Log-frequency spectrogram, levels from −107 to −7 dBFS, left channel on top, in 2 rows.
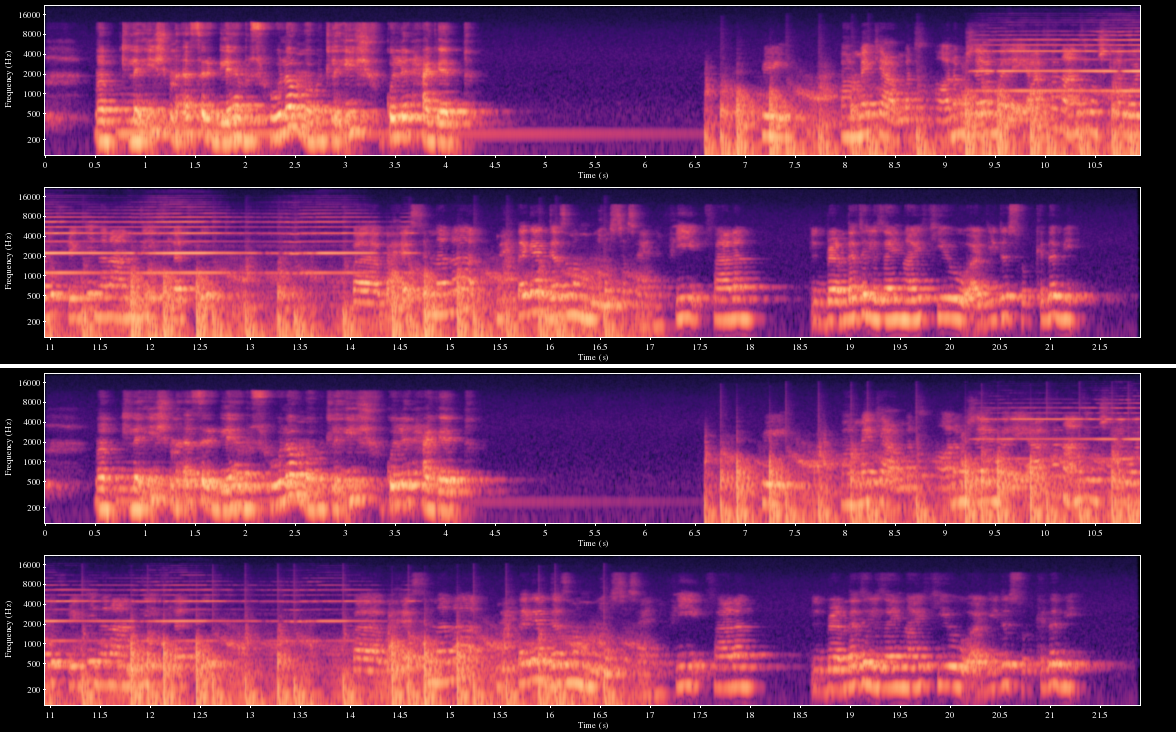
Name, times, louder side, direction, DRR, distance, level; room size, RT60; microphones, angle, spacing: voice 1, 0.1-4.1, left 2 dB, 90° left, 3 dB, 1.4 m, -22 dB
Piano, 0.7-6.3, left 8 dB, 20° left, 2.3 m, -42 dB
sound 1, 6.6-17.0, left 1 dB, 35° right, 1.2 m, -26 dB
voice 2, 7.2-7.5 8.0-12.7 14.0-18.0 18.6-21.2, left 2 dB, 70° left, -1 dB, 0.9 m, -27 dB
Bowed string instrument, 9.2-14.7, left 7 dB, 35° left, 0.6 m, -29 dB
8.9 x 4.0 x 3.1 m, 0.77 s
head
